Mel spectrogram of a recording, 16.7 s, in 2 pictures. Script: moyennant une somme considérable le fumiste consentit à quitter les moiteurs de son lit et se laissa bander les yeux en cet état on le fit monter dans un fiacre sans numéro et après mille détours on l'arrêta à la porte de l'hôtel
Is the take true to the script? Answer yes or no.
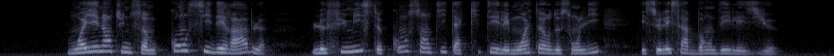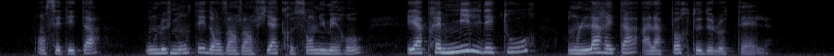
no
